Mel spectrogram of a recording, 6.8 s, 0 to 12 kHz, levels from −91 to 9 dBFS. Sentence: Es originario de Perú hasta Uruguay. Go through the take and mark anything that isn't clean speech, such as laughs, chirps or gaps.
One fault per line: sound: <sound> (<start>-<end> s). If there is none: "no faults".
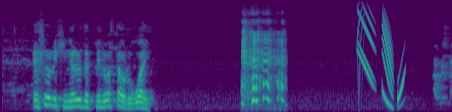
sound: laugh (3.6-4.3 s)
sound: chirp (5.4-6.1 s)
